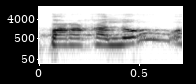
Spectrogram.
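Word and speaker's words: παρακαλώ: Thank you Heidi uh parakalo.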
